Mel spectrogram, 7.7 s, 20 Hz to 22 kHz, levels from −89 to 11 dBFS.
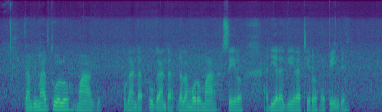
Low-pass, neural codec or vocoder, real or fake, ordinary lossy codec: none; none; real; none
